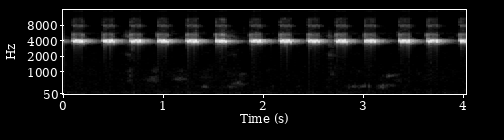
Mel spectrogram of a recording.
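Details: Crickets chirping at night, a regular train of shrill, clear pulses about three to four per second, each chirp ringing and slightly rough, over a calm, otherwise silent background.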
